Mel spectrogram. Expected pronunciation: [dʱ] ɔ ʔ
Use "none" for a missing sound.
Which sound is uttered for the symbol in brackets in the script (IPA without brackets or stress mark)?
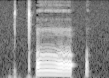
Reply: tʼ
